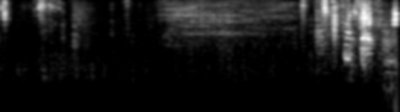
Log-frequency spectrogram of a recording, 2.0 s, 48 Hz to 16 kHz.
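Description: Near silence with a few faint ticks near the start and a brief faint hiss about a second in: a craft knife cutting a sheet of 80gsm photocopier paper along a steel ruler on a cutting mat.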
